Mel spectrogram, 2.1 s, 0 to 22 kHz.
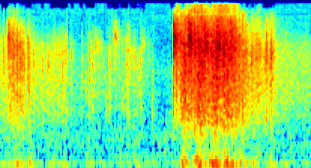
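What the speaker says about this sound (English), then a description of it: "getting some nice little volleys in there" Musket volleys crackle through a Napoleon Total War battle at Fuentes de Oñoro, 1811: a steady rattle of scattered shots, then a louder, denser burst of massed fire rolling in about halfway through.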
